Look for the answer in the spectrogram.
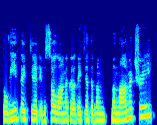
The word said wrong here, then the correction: manometry: Am I saying it right? – Yep. Manometry.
